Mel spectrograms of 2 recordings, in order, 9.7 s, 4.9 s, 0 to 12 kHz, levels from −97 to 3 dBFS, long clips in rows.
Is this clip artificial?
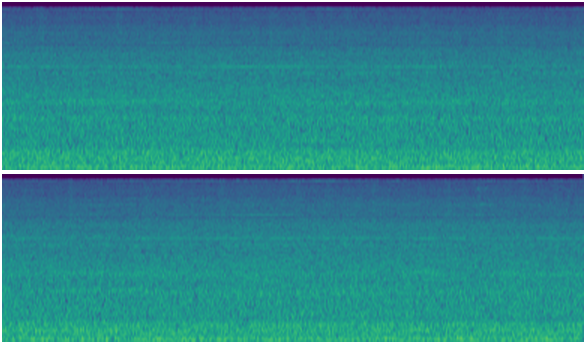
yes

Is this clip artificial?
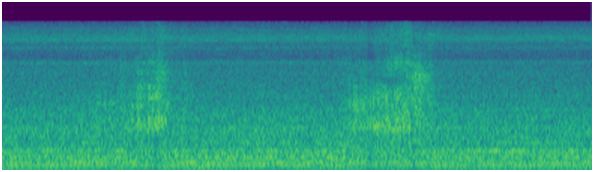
no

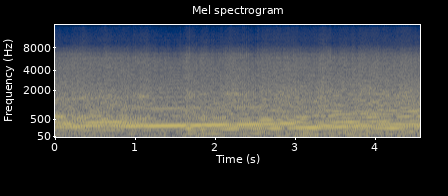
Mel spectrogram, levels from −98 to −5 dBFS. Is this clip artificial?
yes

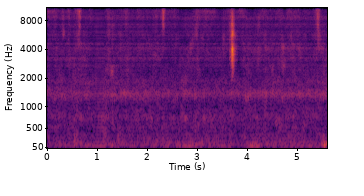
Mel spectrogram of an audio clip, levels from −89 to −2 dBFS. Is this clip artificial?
yes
